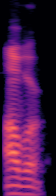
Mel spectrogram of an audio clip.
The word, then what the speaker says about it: hour: Still, many people pronounce it as hover or honest. It's our honest.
